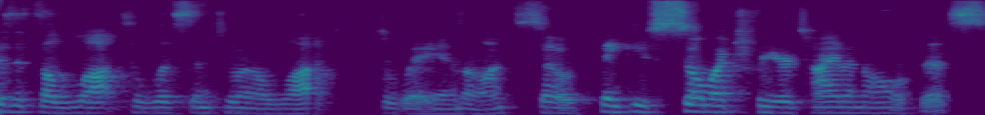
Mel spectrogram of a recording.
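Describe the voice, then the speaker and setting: A woman at a very deep, low pitch with vocal fry and lively intonation, fairly quick with hardly any pauses. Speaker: public commenter at town meeting. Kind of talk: public comment at zoning hearing. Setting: virtual meeting.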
